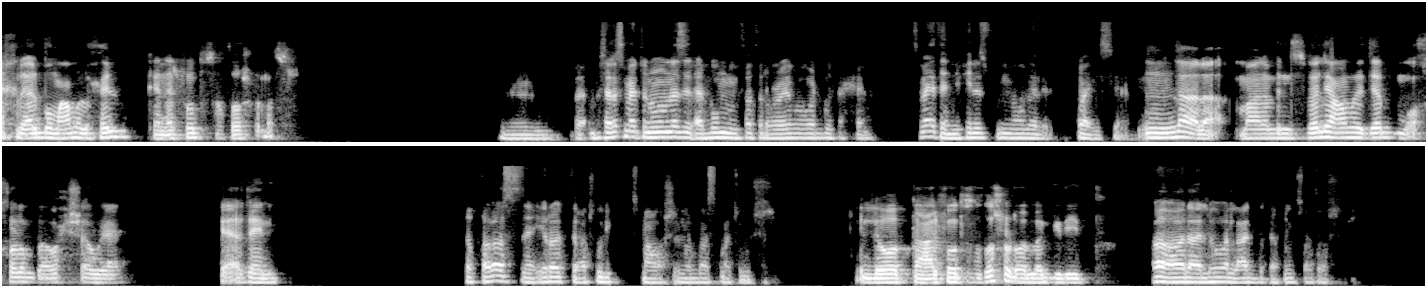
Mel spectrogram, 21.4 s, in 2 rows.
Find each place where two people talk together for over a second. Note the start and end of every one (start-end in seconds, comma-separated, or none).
none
